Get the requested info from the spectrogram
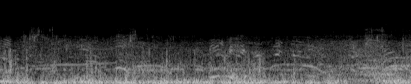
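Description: Children in the sea screaming and crying as they are rescued, several wailing voices overlapping, over heavy wind rumble on the microphone and rough sea.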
